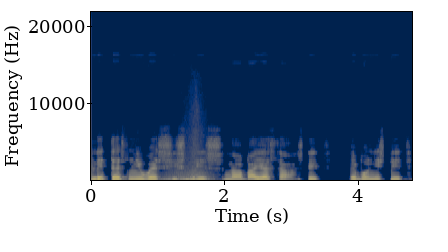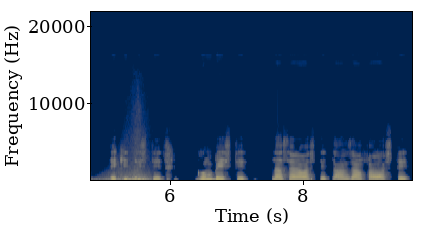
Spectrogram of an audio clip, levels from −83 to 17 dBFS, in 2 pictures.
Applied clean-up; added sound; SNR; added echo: none; Whoosh, swoosh, swish; 12 dB; none.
